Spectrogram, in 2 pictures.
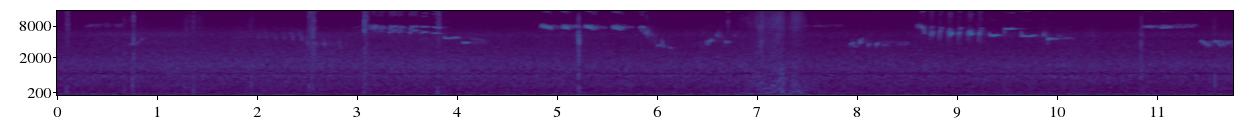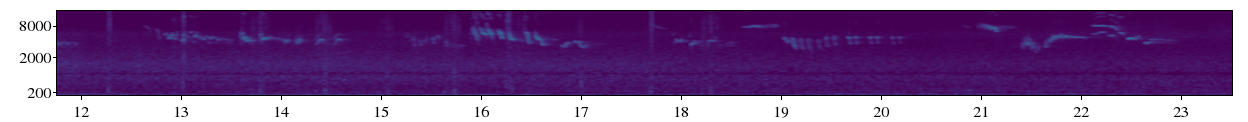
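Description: Birds chirping in many short, high calls, some sliding down in pitch, over a steady low background rumble, with a brief swell of noise about seven seconds in.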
